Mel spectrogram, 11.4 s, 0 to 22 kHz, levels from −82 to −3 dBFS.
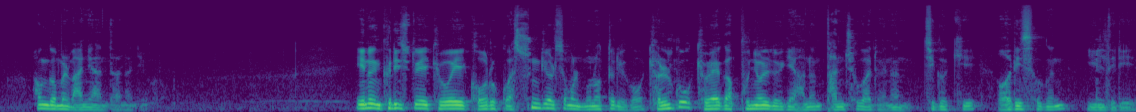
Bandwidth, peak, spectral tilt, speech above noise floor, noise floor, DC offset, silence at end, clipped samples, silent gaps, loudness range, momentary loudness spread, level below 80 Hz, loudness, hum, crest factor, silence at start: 18 kHz; -10 dBFS; -7 dB/octave; 32 dB; -62 dBFS; under 0.1%; 0 s; under 0.1%; none; 7 LU; 15 LU; -60 dBFS; -31 LUFS; none; 20 dB; 0.35 s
